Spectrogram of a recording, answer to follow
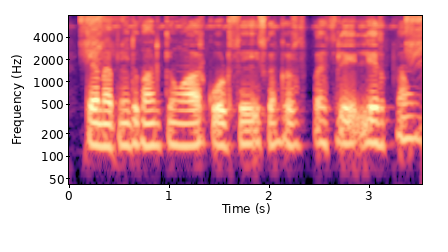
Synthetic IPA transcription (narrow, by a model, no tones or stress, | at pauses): kjaːmɛ̃ɐpnid̪ʊkaːnkjũːɦaːɾkoːɾʈseɪ̰skɐ̃nkəɾpɛːslḛleːsɐk̚t̪aɦũː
